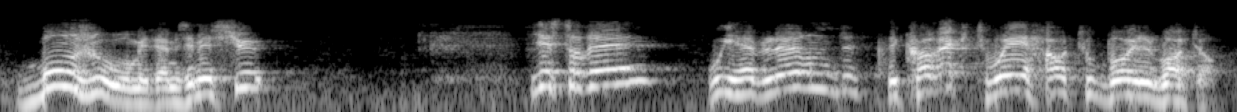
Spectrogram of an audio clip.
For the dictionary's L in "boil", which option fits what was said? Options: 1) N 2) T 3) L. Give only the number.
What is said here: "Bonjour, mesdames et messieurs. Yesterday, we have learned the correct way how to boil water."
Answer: 3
